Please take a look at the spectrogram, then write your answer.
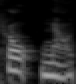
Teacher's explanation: pronoun, that is stressed on the first syllable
